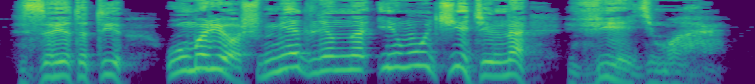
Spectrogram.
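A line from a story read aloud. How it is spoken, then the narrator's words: Hissing. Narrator (Russian): прошипел он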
